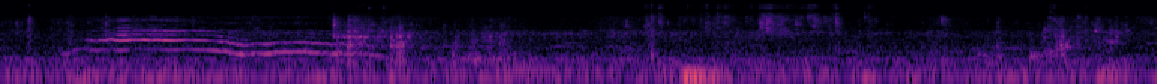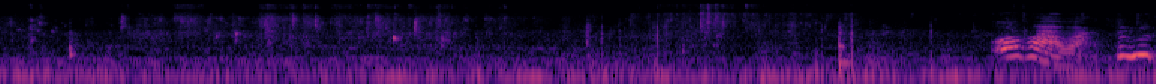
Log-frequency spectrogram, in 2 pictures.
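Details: Domestic cat being given a bath: a drawn-out, wavering meow with stacked harmonics in the first two seconds, a shorter cry near the end, and splashing water and a woman speaking Bengali between.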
